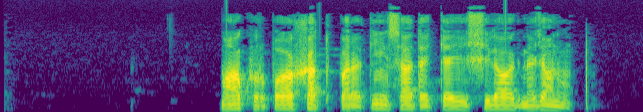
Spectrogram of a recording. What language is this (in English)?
Gawri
